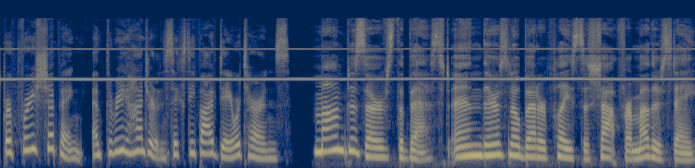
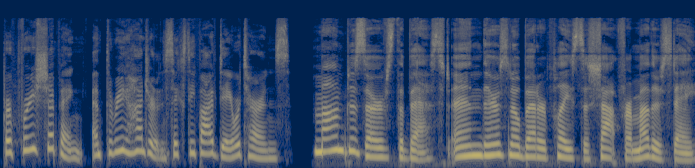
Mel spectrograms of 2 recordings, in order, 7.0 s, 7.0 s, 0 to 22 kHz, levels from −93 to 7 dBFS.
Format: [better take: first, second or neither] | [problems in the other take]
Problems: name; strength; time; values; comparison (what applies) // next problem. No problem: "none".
second | high-pitched whine; loud; throughout; 3.5 kHz, 7 dB below the speech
